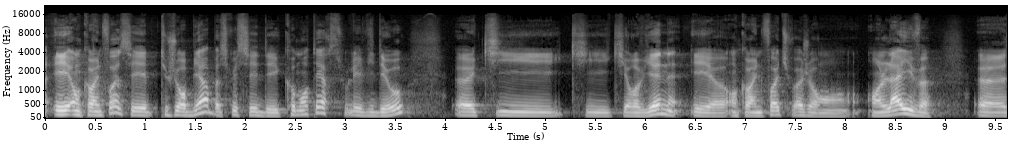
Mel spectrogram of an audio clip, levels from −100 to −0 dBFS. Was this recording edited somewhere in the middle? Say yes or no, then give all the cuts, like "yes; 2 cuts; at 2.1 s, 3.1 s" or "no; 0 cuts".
yes; 1 cut; at 1.1 s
